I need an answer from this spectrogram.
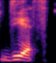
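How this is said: The word ends with a soft th sound. "In Spain, that is pronounced diez with a th at the end. The z at the end sounds like a th"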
